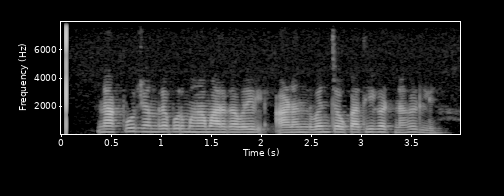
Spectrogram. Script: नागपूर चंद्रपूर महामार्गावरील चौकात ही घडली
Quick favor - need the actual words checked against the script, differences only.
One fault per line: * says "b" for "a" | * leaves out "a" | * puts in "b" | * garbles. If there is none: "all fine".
* puts in "आनंदवन"
* puts in "घटना"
